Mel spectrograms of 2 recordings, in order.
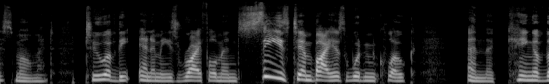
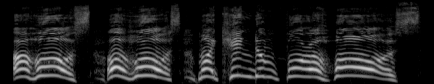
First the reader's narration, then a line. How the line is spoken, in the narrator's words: he shouted in wild despair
